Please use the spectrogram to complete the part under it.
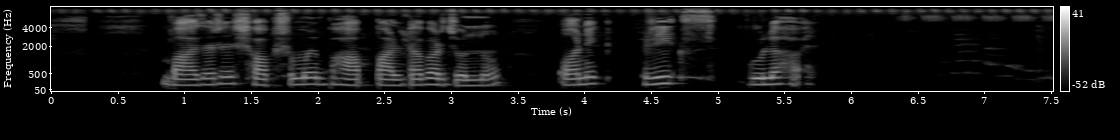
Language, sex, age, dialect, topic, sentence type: Bengali, male, 18-24, Northern/Varendri, banking, statement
